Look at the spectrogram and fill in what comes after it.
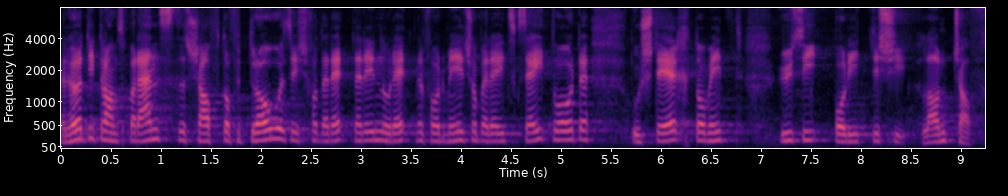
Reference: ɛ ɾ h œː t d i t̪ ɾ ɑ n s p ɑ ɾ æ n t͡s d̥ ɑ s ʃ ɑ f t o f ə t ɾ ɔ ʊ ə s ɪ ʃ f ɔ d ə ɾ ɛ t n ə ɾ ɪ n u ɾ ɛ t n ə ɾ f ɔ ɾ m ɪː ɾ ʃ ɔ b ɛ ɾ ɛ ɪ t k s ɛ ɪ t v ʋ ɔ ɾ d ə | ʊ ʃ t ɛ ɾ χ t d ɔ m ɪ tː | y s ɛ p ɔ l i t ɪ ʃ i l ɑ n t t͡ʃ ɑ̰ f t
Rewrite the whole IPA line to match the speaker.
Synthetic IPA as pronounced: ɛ ɾ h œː t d i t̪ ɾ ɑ n s p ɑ ɾ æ n t͡s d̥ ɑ s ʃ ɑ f t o f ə t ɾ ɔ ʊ ə s ɪ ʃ f ɔ d ə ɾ ɛ t n ə ɾ ɪ n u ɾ ɛ t n ə ɾ f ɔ ɾ m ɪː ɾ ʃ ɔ b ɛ ɾ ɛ ɪ t͡s k s ɛ ɪ t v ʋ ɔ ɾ d ə | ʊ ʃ t ɛ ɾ χ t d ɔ m ɪ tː | y s i p ɔ l i t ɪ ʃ i l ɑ n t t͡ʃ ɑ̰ f t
